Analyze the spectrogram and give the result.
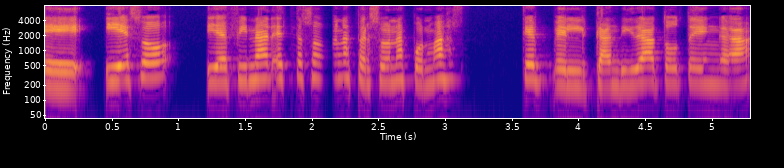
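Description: Speaking at a moderate pace with a fairly high pitch and ordinary pitch variation, this woman has a plain, everyday voice, recorded with a dry sound with no echo against a quiet background. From Panama. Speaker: radio panelist. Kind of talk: radio panel discussion. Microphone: video call.

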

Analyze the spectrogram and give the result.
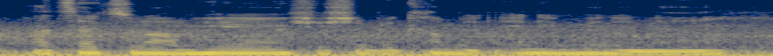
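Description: Noticeable background noise around a male speaker. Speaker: vlogger surprising girlfriend. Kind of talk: casual vlog chat. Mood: playful, excited. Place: car. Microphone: phone near.

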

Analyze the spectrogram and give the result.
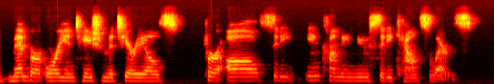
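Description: With a fairly low pitch, a woman speaks at a moderate pace over a quiet background. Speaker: city councilor. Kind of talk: formal meeting statement. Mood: earnest, persuasive. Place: home room. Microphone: video call.

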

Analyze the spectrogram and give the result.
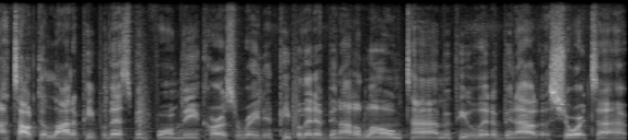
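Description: Over light background noise, a man with a very deep, low pitch and ordinary pitch variation rattles along at a very fast pace with hardly any pauses. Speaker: interviewee. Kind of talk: interview answer. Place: office. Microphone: lapel.

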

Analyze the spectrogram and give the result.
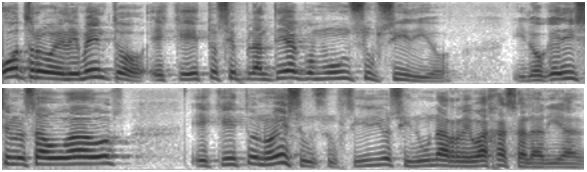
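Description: Against a quiet background, a man with a dark, mellow tone and lively intonation talks at a moderate pace. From Uruguay. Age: 50s. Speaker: trade union leader; guest. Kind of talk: TV studio interview. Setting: studio. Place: studio.

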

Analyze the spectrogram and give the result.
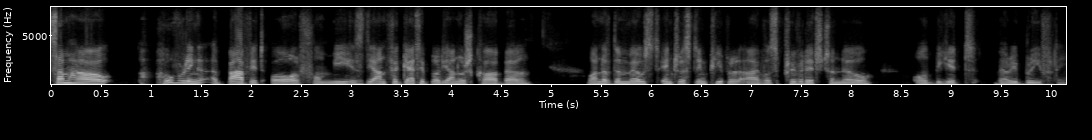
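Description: Fairly quick and fairly high, a man talks in a plain, everyday voice with ordinary pitch variation. The sound is dry and close with no echo, over a quiet background. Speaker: historian and discussant. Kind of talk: academic seminar discussion.

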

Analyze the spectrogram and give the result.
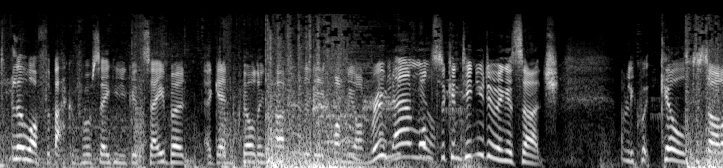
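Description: The speech moves at a very fast pace. Noticeable background noise sits underneath. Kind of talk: esports commentary. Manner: animated, fluent play-by-play with excited bursts.

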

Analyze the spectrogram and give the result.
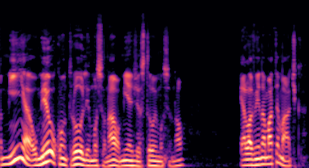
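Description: Ordinary pitch variation marks this man's speech. Behind him, things are quiet. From São Paulo state interior, Brazil (Salto); São Paulo state, Brazil. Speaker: sports journalist and play-by-play narrator; sports journalist, play-by-play narrator. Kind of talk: casual interview chat. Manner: halting, many repetitions. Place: studio. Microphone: studio mic.

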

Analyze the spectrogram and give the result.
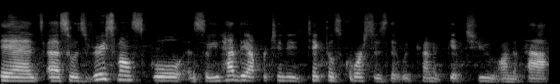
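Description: A woman with a Texan accent talks very fast at a fairly low pitch, with hardly any pauses. Her loudness swings widely, while her pitch varies in an ordinary way. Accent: Texas American English. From Texas, San Antonio. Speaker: film producer. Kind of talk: interview.

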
